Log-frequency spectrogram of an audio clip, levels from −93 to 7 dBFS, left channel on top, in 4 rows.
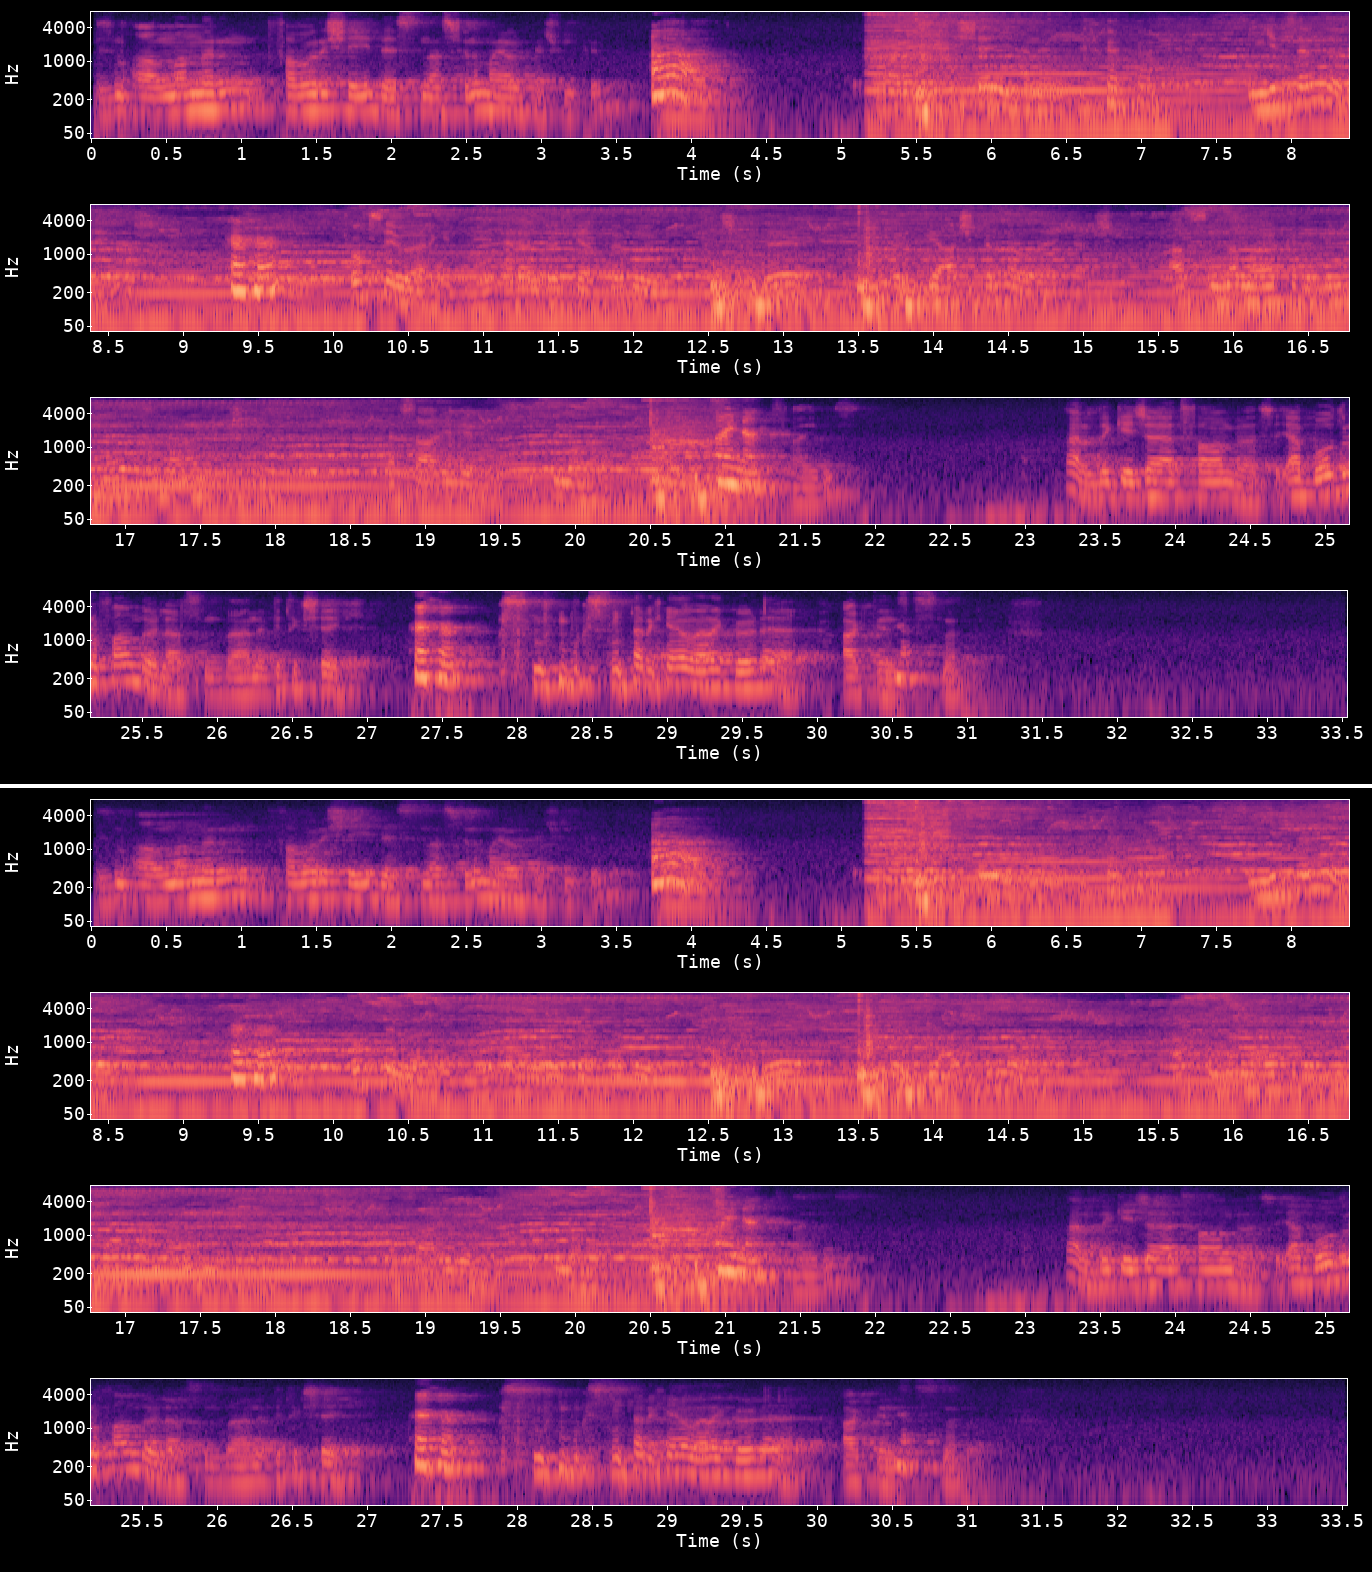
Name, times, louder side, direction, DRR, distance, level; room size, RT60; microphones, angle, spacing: voice 1, 0.0-3.5 3.8-4.1 5.2-8.9 10.1-18.0 18.7-21.2 21.4-21.9 23.3-27.0 27.9-31.0 31.3-31.5, left 1 dB, 80° left, 7 dB, 2.8 m, -30 dB
voice 2, 3.7-4.1 9.3-9.7 20.9-21.3 27.3-27.6 30.5-30.6, left 2 dB, 50° left, 6 dB, 3.5 m, -20 dB
sound 1, 5.2-21.0, right 1 dB, 20° right, 3.5 m, -27 dB
26.0 x 24.0 x 7.8 m, 0.69 s
head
